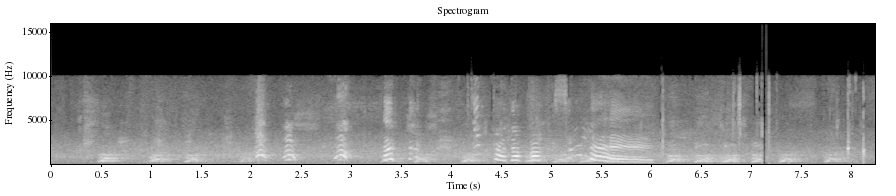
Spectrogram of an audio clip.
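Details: Pekingese puppies aged two and a half months, first time outdoors in the snow in Tallinn, Estonia: short high yips and whining, rising-and-falling whimpers in the middle, with voices talking throughout.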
